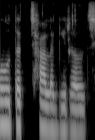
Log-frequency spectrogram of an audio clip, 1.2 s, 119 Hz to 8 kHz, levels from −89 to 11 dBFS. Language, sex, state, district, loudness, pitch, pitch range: Angika, female, Bihar, Bhagalpur, -31 LUFS, 165 Hz, 155-185 Hz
